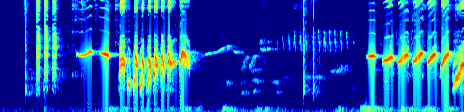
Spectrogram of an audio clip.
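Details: White-rumped shama in loud song: short chips and soft whistles, a rapid run of descending notes, then a series of bright rising slurred notes repeated about twice a second.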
